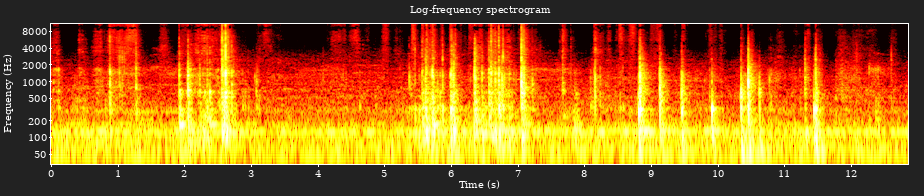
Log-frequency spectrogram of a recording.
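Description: Cardboard product box being opened and handled by hand: irregular clusters of sharp taps, knocks and clicks with soft rustling between them.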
